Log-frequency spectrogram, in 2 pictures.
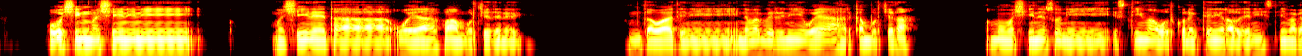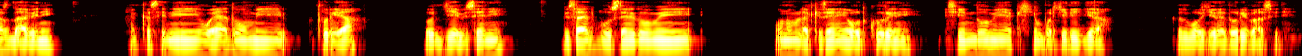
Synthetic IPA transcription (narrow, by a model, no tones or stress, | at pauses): woːɪʃɪnmɐʃiːnɪnɪ | mɐʃiːnɛt̪awʔɐjaːfambɔɾt͡ʃʼɛt̪ɛnɪɔ | ɐmt̪ɐwaːt̪ɪnɪɪ̰nːɐmɐbɪrːɪnɪwɐjaːɦɐɾkɐmbɔɾt͡ʃʼɛt̪ɐ | ɐmːomɐʃiːnɛsʊnɪɪst̪iːmaːwɔt̪kɔnɛk̚t̪ɛnɪɾɐɔt̪ɛnɪst̪iːmɐkːɐs̬d̪aːbɪnɪ | ɐkːɐsɪnɪwɐjaːd̪uːmɪ | t̪ʊɾɪja | wɔt̪̚d͡ʒeːbɪsɛnɪ | bɪsaːɪt̪̚buːsɛnɪd̪uːmɪ | ʊ̰nʊmlɐkːɪsɛniwɔd̪ɡuɾɛnɪ | ɪʃɪnd̪uːmɪɐkːɪ̥ʃɪmbɔɾt͡ʃʼɪt̪ɪd͡ʒɪɾɐ | kːɐsbɔɾt͡ʃʼɛt̪ɛt̪ʊɾiːbaːsɪt̪ɪ̥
